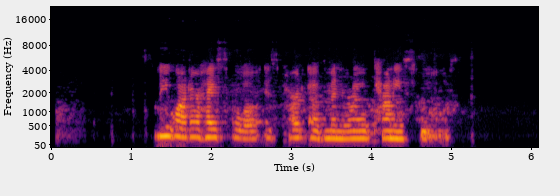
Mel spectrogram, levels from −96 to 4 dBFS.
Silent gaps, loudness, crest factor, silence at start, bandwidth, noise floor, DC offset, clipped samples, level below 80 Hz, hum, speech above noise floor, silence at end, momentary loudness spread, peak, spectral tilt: none; -24 LUFS; 20 dB; 1.3 s; 5.8 kHz; -85 dBFS; under 0.1%; under 0.1%; -68 dBFS; none; 62 dB; 1.1 s; 14 LU; -6 dBFS; -9.5 dB/octave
